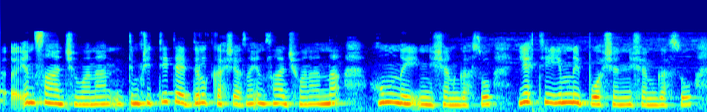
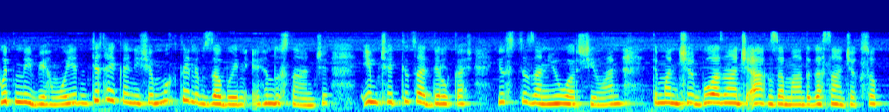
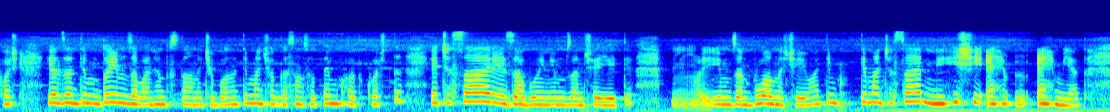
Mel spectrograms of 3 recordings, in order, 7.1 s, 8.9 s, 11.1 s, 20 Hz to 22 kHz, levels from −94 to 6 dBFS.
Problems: constant background noise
